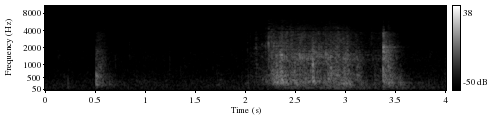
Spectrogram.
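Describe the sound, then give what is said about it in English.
A window is pushed open: a short knock, then a long scraping slide of the sash lasting over a second, ending in a firm thump, with no voices. “Anything else you want of me besides opening this window, Uncle?”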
